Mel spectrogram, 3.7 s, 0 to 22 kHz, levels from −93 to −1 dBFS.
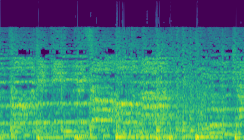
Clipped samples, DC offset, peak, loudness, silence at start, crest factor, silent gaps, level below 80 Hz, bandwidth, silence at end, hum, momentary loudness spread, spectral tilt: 0.1%; under 0.1%; 0 dBFS; -12 LUFS; 0 s; 12 dB; none; -22 dBFS; 10 kHz; 0 s; none; 4 LU; -5 dB/octave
